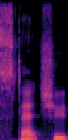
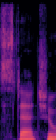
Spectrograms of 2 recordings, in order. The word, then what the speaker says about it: statute: the statute of limitations I said it right it's statute not statue it's in some jurisdictions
